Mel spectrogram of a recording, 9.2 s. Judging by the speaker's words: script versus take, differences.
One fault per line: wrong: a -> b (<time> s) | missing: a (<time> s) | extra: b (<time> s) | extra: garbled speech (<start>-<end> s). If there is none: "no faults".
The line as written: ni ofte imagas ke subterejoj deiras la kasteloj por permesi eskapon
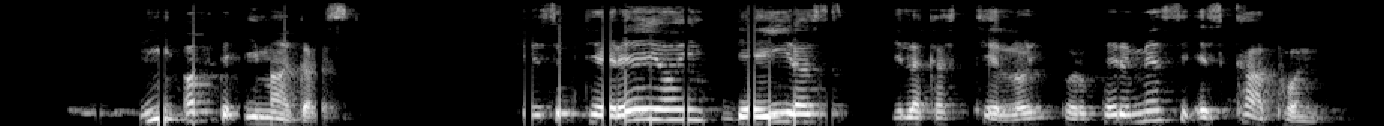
extra: de (5.6 s)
